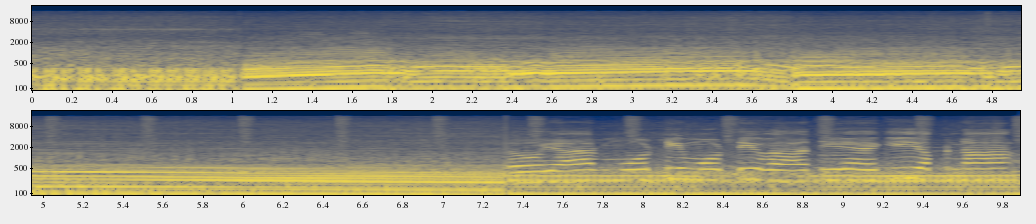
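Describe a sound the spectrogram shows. A motorcycle engine roars and rises in pitch as it accelerates through the gears.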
